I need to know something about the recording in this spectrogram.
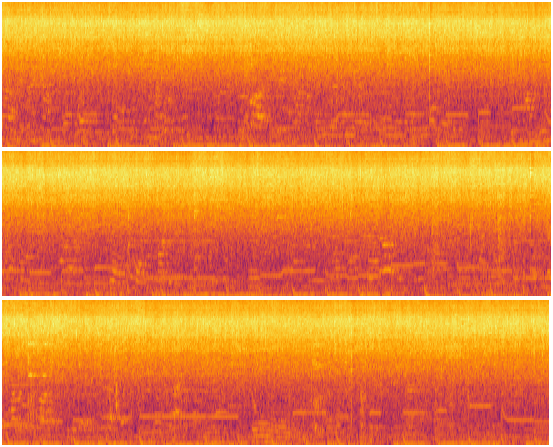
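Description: Sauce-glazed offal sizzling steadily on a hot cast-iron griddle plate, the pieces turned with tongs.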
